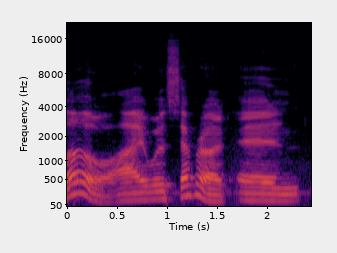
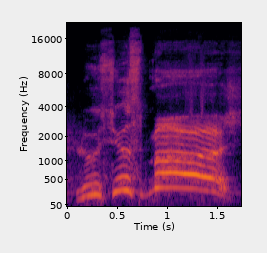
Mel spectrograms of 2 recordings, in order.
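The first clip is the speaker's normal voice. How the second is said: higher, slow, drawn-out shout; berserker roar; 13 semitones higher, 6 dB louder, much slower than usual. Acted. Berserker player roaring as his character smashes, loud. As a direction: roar it like a raging brute.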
